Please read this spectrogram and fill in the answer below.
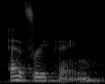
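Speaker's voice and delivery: soft, low single word; a gentle, hushed answer; said quietly. Retold or imitated. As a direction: say it simply and quietly. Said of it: "he said it quietly".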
